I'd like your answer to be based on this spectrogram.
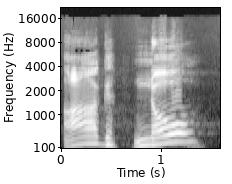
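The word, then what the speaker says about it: Agnoeo (ἀγνοέω): It's pronounced like this for Ben Turner's Greek. Agnoeo. Pretty good, huh? You know, you're going to learn Greek tonight. Agnoeo.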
